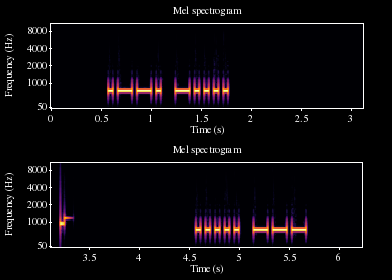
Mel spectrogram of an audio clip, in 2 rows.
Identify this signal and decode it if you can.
Morse code, heard as a keyed tone, about 25 wpm, 690 Hz. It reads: P6 5O
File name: Two Letter-Number Combinations - 25wpm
